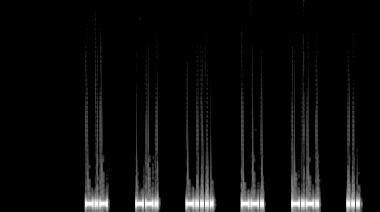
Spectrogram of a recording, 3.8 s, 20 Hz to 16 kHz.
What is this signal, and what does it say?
Morse code, heard as a keyed tone, about 53 wpm, spaced as for 24 wpm, 700 Hz. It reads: KG6GCS
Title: USA Call Signs - 4x Character Spacing - 50wpm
